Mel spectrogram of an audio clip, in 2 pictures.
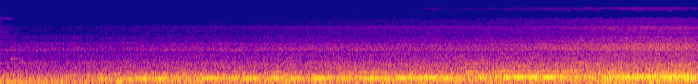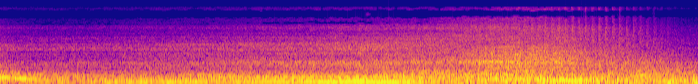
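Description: Street traffic: a motor vehicle's engine running nearby, its pitch dropping about five seconds in, then the rising engine and tyre noise of a vehicle passing close near the end.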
